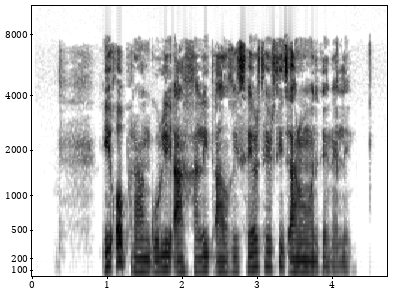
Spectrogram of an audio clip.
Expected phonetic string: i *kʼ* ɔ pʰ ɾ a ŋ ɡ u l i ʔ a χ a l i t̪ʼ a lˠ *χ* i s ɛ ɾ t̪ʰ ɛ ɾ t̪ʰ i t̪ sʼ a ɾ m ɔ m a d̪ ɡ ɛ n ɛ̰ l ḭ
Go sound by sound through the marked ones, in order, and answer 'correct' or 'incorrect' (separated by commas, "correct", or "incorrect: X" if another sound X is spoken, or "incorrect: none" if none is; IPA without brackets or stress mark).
incorrect: qʼ, incorrect: ʁ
